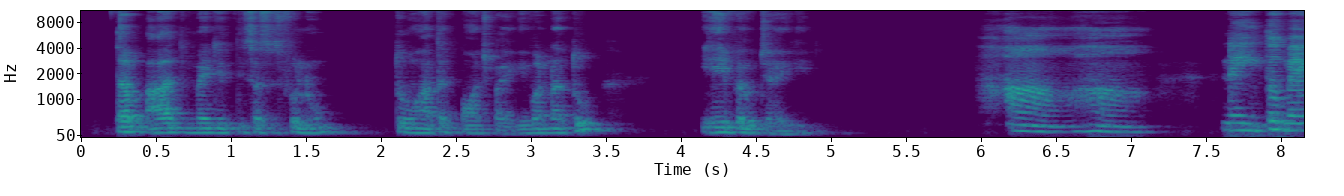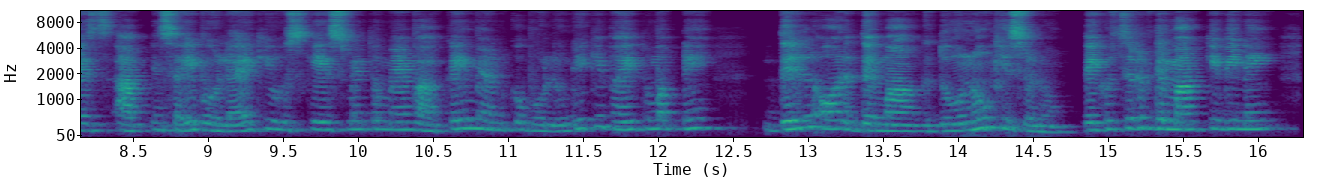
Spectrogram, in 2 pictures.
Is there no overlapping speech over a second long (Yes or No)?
Yes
